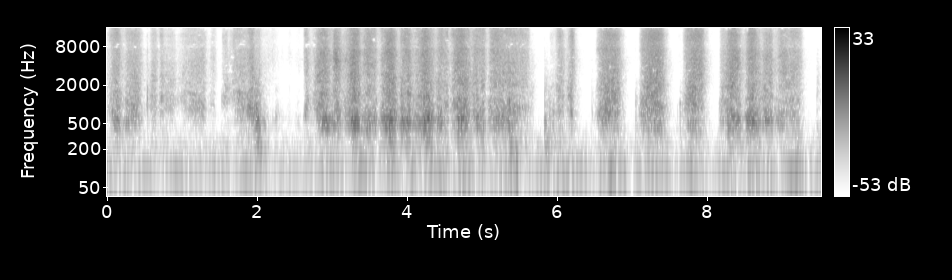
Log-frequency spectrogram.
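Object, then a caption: Wet woven wool kilim rug scrubbed with a stiff-bristle brush. A small, wet, flat-woven wool kilim rug, very dirty with mud, is scrubbed on a plastic sheet with a blue stiff-bristle brush held in one hand. Rubbing strokes across the weave make bright, rasping swishes. They blur together at first, then separate into distinct strokes at about two per second.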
